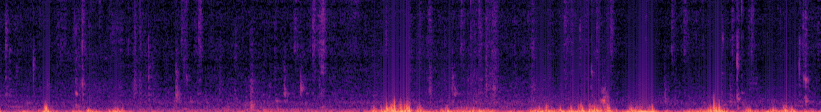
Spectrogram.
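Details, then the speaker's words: Squeezing the big lower radiator hose after filling with antifreeze gives irregular low gurgling bursts; air still trapped in the cooling system and needing bleeding, with a new hose clamp just fitted. "can hear it gurgling is there another hose there too"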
